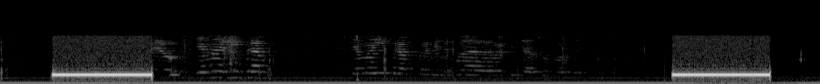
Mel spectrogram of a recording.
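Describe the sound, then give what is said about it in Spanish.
Ringback tone of an unanswered telephone call: two steady one-second tones about five seconds apart, with people talking quietly in the gap between them. “No contesta el de Huerto Azul.”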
